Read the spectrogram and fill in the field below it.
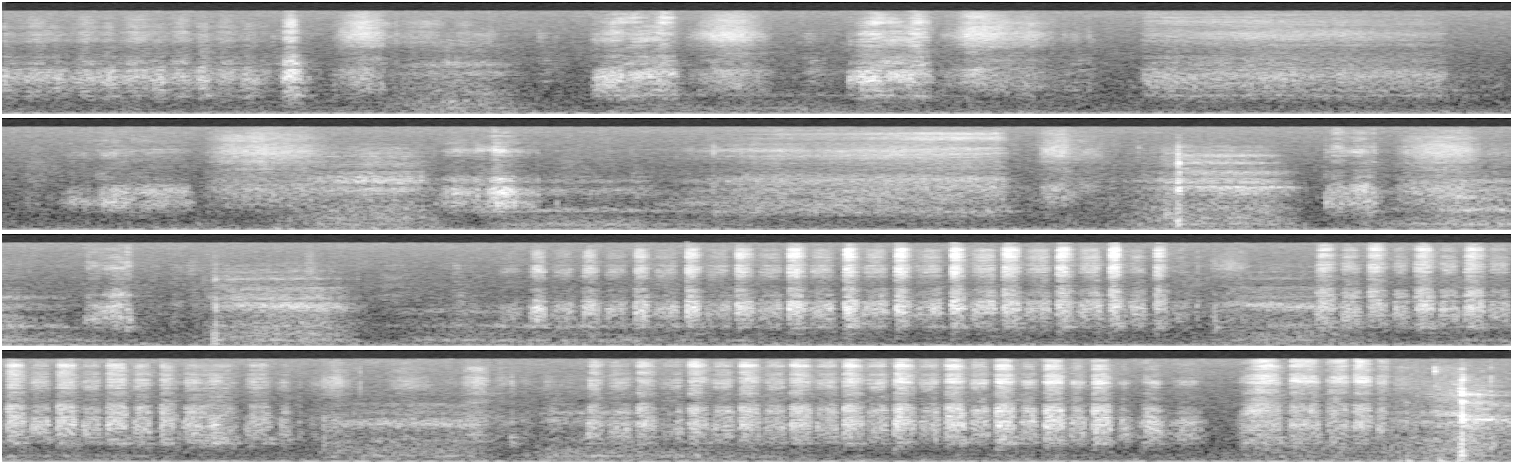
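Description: A felt-tip marker squeaks and scratches across paper in short strokes.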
